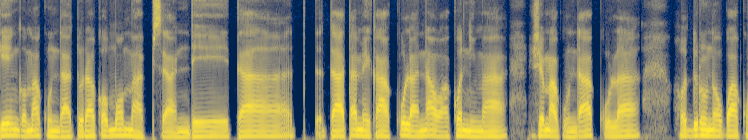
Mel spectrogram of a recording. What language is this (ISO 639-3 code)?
kua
